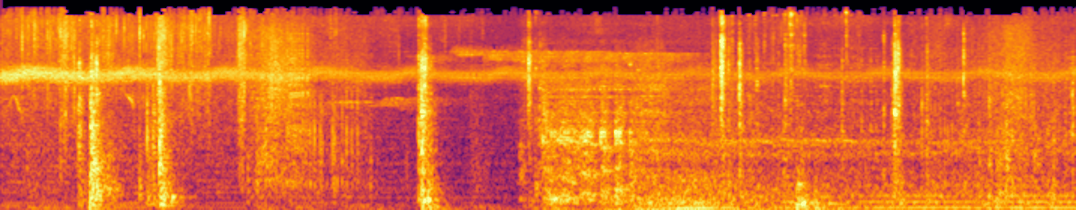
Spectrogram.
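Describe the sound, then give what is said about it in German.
A car, as someone gets in for a lift and drives off: a few sharp thumps like doors or steps, then the engine starts and runs in a steady low rumble to the end. “Könnten Sie mich vielleicht mitnehmen? Wohin wollen Sie denn? Dar es Salaam wäre klasse. Fahren Sie vielleicht dahin? Ja, da haben Sie Glück. Steigen Sie ein.”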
